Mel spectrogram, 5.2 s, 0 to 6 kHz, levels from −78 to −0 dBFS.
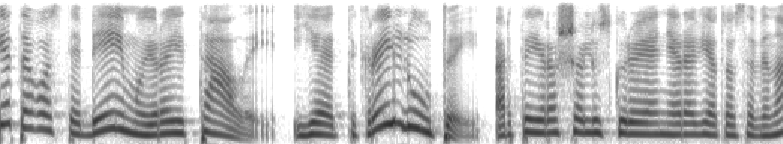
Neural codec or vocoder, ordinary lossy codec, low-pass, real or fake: none; Opus, 32 kbps; 5.4 kHz; real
